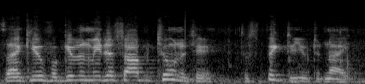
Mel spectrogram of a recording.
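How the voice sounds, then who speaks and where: A man with a North Carolina accent at a fairly slow pace, amid noticeable background noise and audible room echo. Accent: US Southern, North Carolina. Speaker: lecturer, former communist. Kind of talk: lecture. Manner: halting.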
